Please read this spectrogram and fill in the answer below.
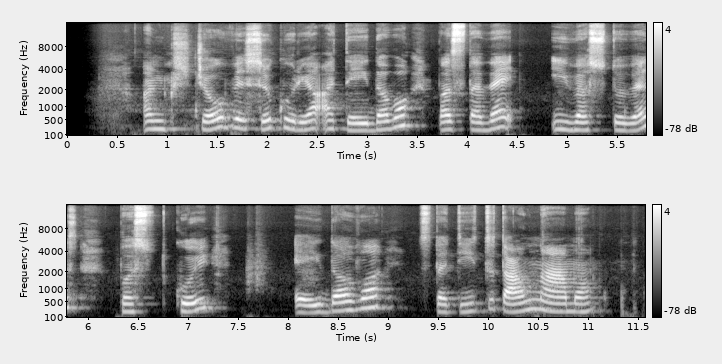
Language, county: Lithuanian, Vilnius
